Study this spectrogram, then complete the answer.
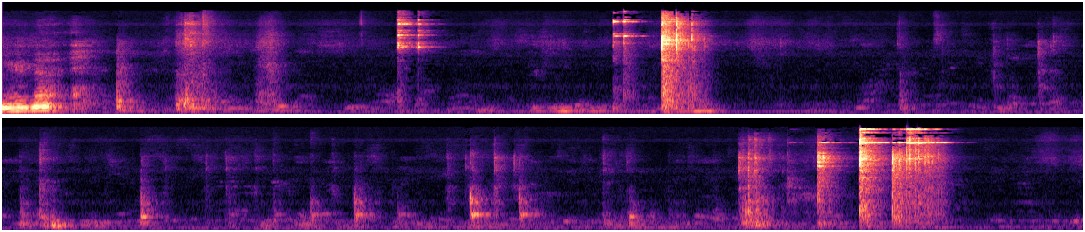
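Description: Metal tools clink and clatter against each other and the floor.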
